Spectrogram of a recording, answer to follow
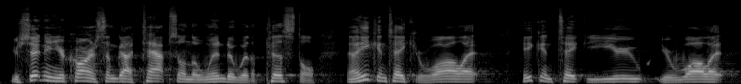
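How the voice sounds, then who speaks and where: A man with a Southern US accent speaks at a medium pitch with ordinary pitch variation. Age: 60s. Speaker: psychologist speaking on parenting. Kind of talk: conference talk. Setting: conference with live audience. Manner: animated; fast.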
